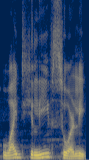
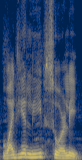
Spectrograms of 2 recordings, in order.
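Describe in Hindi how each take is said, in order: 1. 'did you' शब्द मिलकर एक ध्वनि बन जाते हैं। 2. 'did you' शब्द मिलकर एक ध्वनि बन जाते हैं।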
